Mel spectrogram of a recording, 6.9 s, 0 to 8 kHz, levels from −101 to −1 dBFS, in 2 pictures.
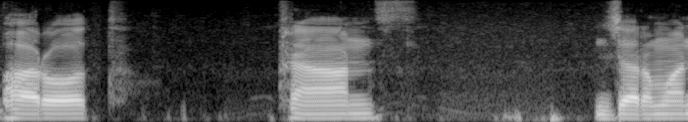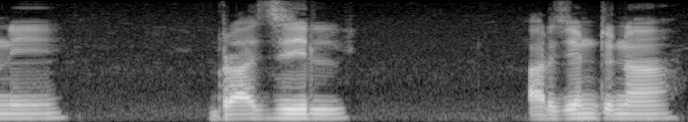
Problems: none marked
